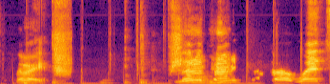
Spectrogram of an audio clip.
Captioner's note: beatboxes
